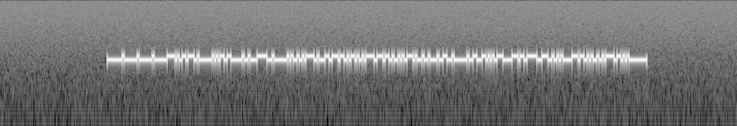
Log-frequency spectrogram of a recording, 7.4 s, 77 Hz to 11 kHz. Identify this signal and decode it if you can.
RTTY (50 baud, 170 Hz shift), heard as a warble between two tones, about 1130 Hz centre. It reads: SV5FEU DE JH2WRM TNX FER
